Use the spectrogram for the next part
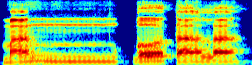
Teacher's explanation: nun sukun bertemu dengan huruf qaf bacaan ikhfa dibaca samar-samar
